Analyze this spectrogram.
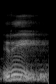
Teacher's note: huruf ra yang berharokat i kasrah, maka pengucapannya diringankan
